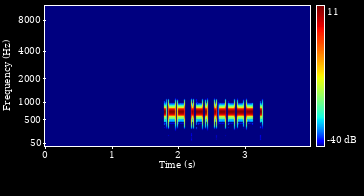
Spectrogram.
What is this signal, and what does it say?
Morse code, heard as a keyed tone, about 34 wpm, 700 Hz. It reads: WR1E
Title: USA Call Signs - 4 Characters - Repeated 3x - 35wpm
